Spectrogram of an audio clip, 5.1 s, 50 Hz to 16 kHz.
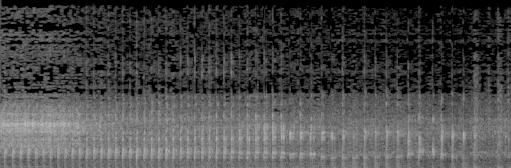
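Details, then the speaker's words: Honda Supra X125 motorcycle idling rough with an uneven, lumpy snoring beat, pulses rising and falling; vacuum is low, traced to a head breather hose cracked right at the clamp position, causing a vacuum leak. "Kris tingkat kevakuman ini kurang tingkat kevakuman ini kurang"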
